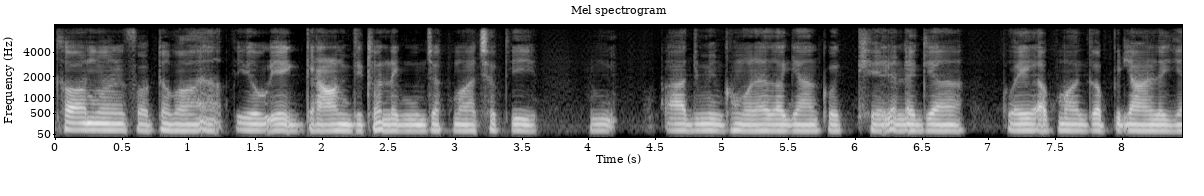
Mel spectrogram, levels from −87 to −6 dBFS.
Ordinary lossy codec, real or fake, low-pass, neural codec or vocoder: none; fake; 7.2 kHz; codec, 16 kHz, 1 kbps, FunCodec, trained on Chinese and English, 50 frames a second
